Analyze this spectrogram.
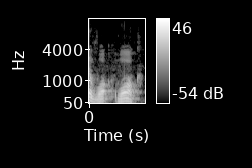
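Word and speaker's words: walk: जो शब्द बने हैं ये उसमें भी एल्स साइलेंट होगा तो इसको पढ़ेंगे वॉक ठीक है ना इसको पढ़ेंगे ऑक्युर इसको क्या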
